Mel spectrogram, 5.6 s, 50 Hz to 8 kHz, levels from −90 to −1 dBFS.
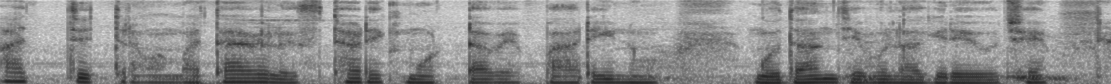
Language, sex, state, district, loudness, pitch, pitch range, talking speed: Gujarati, male, Gujarat, Valsad, -19 LUFS, 115 Hz, 110-130 Hz, 130 wpm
